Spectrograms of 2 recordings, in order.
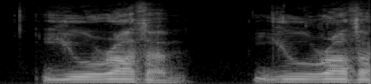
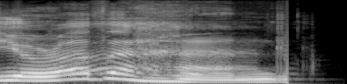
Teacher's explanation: your rather. It's um a r sound not as strong as at the beginning of a word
